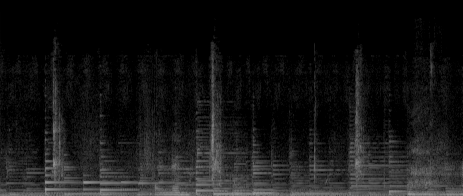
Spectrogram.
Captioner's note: both giggle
